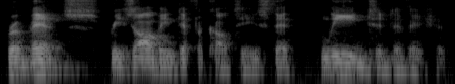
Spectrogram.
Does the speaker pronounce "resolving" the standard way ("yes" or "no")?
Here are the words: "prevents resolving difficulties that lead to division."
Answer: yes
